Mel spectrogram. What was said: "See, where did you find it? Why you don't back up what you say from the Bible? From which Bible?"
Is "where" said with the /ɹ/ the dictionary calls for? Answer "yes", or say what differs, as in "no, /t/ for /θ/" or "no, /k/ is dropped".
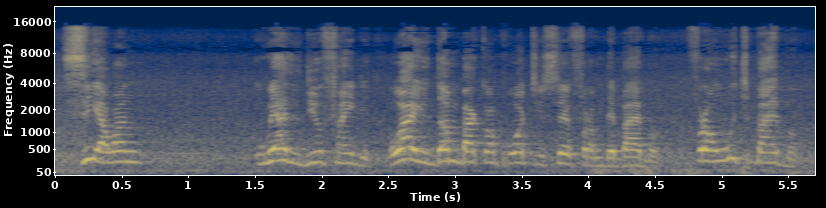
no, /w/ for /ɹ/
